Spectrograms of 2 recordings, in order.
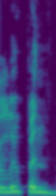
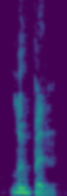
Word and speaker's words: Lupin: So that's why they always have to call him, pronounce his name in the Japanese way of Lupin instead of Lupin, as is a little easier to see.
